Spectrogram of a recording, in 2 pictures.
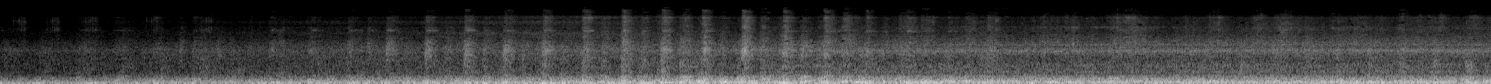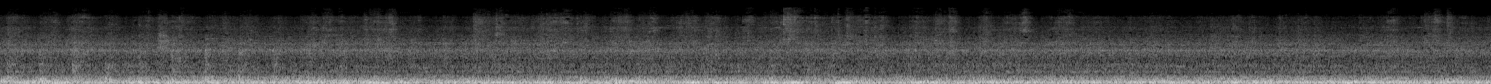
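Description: A long freight train of open gondola wagons rolling past, its wheels giving a steady low rumble with rapid clicking over the rail joints. It grows louder over the first several seconds as the locomotive and first wagons come by, then stays steady.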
